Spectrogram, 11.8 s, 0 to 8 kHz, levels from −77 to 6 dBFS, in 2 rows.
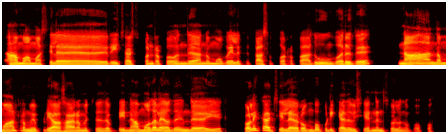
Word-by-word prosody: ஆமா 130 -5 +4
ஆமா, 105 -1 0
சில 130 -1 +1 0.7
ரீசார்ஜ் 140 -1 -2
பண்றப்போ, 120 +1 -4
வந்து 115 +2 -1
அந்த 110 -1 -1
மொபைல்க்கு 120 0 -3
காசு 110 0 -1
போடுறப்போ 105 +2 -7
அதுவும் 135 +4 -1
வருது. 120 +2 +2 0.6
நான் 195 +7 +6
அந்த 165 -3 +1
மாற்றம் 195 +1 0
எப்டி 155 +4 -2
ஆக 135 0 -1
ஆரம்பிச்சது 125 0 -3
அப்டின்னா, 120 - -2
முதல்ல 195 +2 +3
வந்து 175 +5 -2
இந்த 135 -4 0 0.7
தொலைக்காட்சில 185 - +2
ரொம்ப 170 +8 -2
பிடிக்காத 140 -3 -1
விஷயம் 115 -1 -5
என்னன்னு 115 +1 -4
சொல்லுங்க 100 -2 -7
பாப்போம்? 90 - -17
130 Hz, 145 wpm, -23 LUFS, 115-150 Hz, 0.7 s, நான்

